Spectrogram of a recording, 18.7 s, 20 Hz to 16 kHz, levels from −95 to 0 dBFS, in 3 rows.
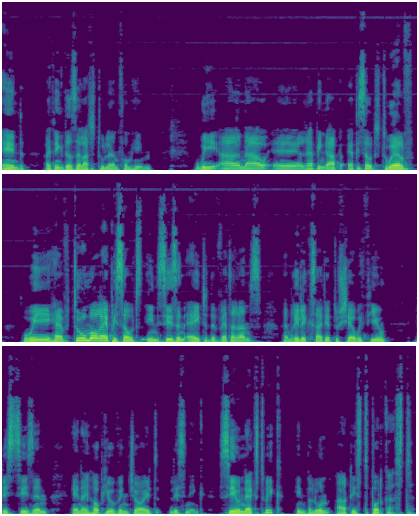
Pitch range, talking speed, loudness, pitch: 130-160 Hz, 165 wpm, -23 LUFS, 145 Hz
